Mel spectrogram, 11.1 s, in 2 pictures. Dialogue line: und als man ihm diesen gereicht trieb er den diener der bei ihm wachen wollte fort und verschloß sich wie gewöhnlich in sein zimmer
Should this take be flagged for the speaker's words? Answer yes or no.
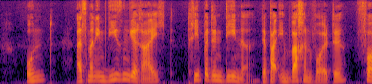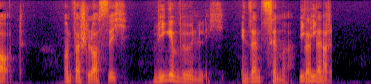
yes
